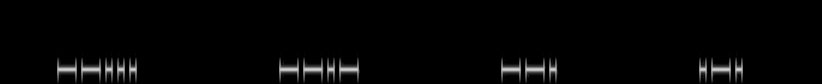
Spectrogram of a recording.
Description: Morse code, heard as a keyed tone, about 20 wpm, spaced as for 5 wpm, 700 Hz. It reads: 7QGR
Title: USA Call Signs - 6 Characters - 8x Character Spacing - 20wpm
